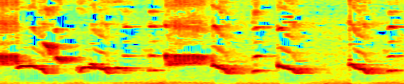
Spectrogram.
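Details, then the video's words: Samyong bird in energetic song, loud descending whistles and a few higher flat notes in quick succession over a low background hum. "Suara Burung Samyong Gacor Super Mewah"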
